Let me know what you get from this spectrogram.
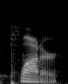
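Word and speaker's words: Plottr: using for that outline this here is plotter uh and it's that's spelled PL o TTR and it's a pretty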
